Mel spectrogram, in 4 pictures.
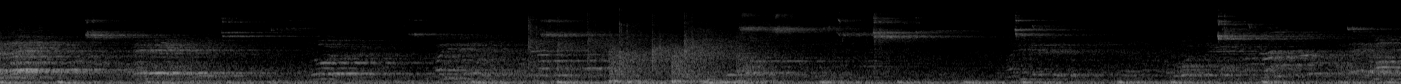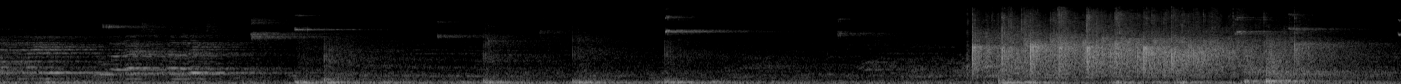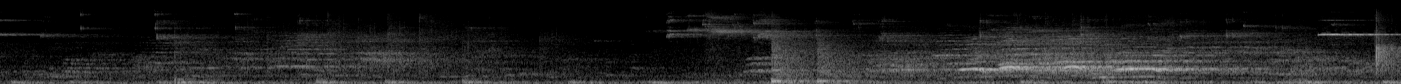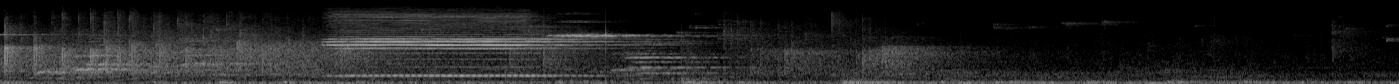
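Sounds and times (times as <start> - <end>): sneakers squeaking: 0.1 - 10.7, 12.0 - 14.0, 16.4 - 23.0, 26.3 - 31.4, 32.6 - 33.2, 33.8 - 42.4, 44.2 - 49.5, 50.4 - 56.0
crowd cheering and clapping: 23.7 - 26.4, 41.8 - 45.6
players calling out: 45.2 - 49.1.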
